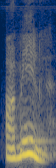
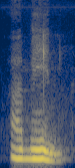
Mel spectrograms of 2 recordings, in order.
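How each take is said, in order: First: The word is said loudly and forcefully. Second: The word is said very softly. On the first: It sounds like the sermon has just ended. "suara amin keras. Seperti pendeta yang selesai khotbah" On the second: It is meant to go unheard by those nearby. "saya ngomong pelan sekali"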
